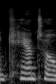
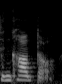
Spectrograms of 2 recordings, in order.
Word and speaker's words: Encanto: to pronounce it properly it's not encanto mom it's in kanto so she corrects me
